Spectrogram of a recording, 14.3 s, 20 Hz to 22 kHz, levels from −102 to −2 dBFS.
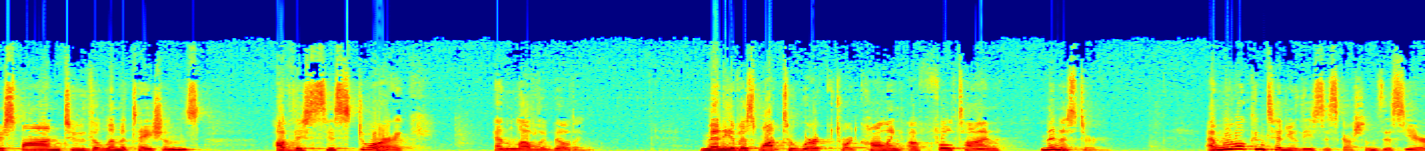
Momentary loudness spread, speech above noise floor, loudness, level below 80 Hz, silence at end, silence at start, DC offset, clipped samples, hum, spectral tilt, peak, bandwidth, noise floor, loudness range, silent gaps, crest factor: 10 LU; 31 dB; -10 LUFS; -44 dBFS; 0 s; 0 s; under 0.1%; 0.2%; none; -3.5 dB/octave; 0 dBFS; 16.5 kHz; -40 dBFS; 3 LU; none; 10 dB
